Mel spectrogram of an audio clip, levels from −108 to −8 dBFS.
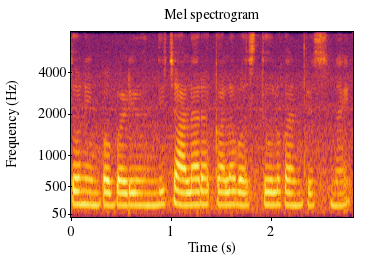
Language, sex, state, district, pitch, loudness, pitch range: Telugu, female, Andhra Pradesh, Visakhapatnam, 205 Hz, -15 LUFS, 200-210 Hz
